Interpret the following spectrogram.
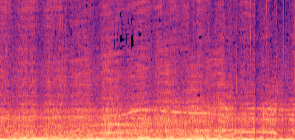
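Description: Live electronic music from a modular synthesizer: a loud, steady deep bass drone under sustained tones, with a few thin pitches gliding up and down above it.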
